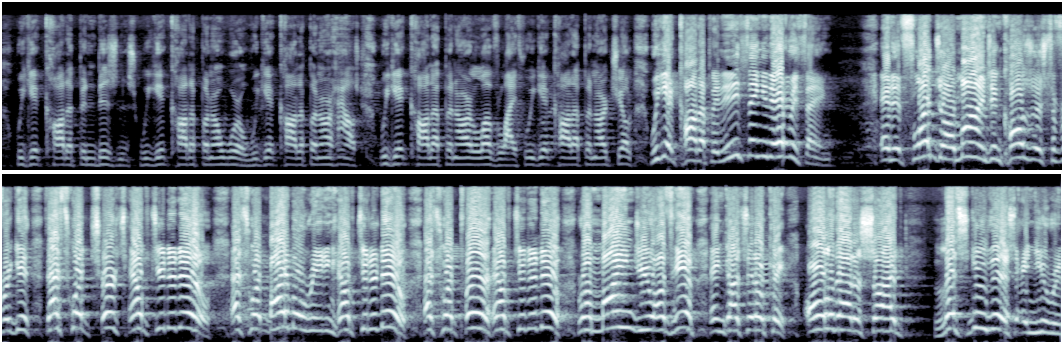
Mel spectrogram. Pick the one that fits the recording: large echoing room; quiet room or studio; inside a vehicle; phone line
large echoing room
